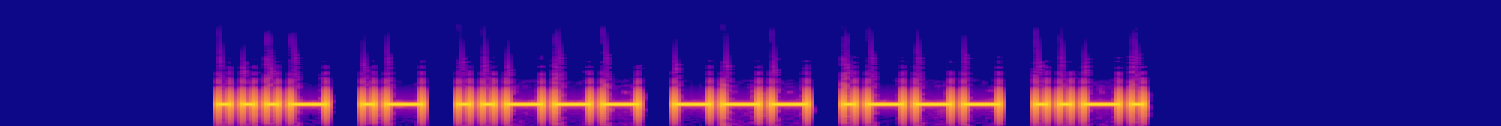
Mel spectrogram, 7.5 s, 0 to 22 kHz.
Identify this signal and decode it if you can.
Morse code, heard as a keyed tone, about 20 wpm, 700 Hz. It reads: VA2OJF
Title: DXCC-100 Call Signs - 6 Characters - Repeated 3x - 20wpm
